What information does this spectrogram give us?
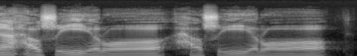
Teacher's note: صاد از حروف استعلاء غلیظ تلفظ میشه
